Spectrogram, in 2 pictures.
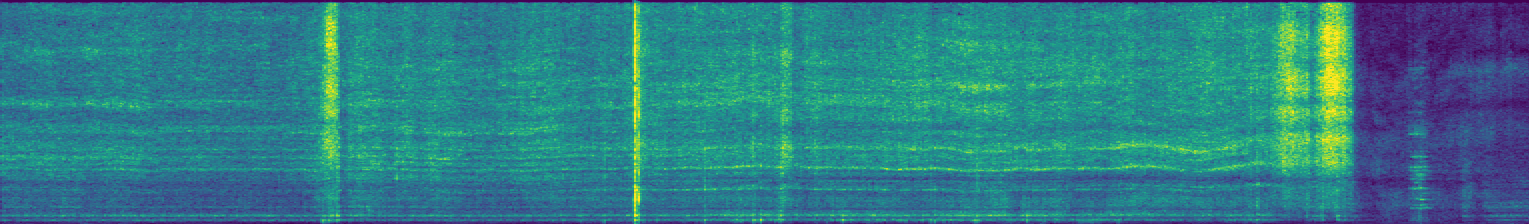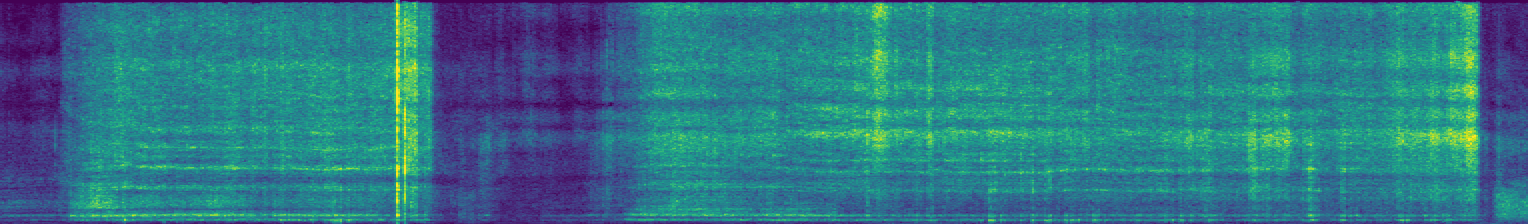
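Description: Oxy-fuel cutting torch cutting through thick-walled steel pipe: a steady hissing roar from the cutting jet. It stops twice near the middle for about two seconds each as the cut pauses, and a few sharp pops sound during the cut.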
